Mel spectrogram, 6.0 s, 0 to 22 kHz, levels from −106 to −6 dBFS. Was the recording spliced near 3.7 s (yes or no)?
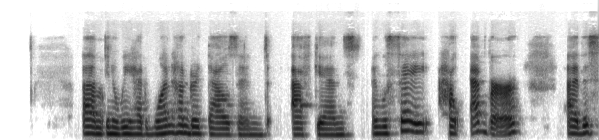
yes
